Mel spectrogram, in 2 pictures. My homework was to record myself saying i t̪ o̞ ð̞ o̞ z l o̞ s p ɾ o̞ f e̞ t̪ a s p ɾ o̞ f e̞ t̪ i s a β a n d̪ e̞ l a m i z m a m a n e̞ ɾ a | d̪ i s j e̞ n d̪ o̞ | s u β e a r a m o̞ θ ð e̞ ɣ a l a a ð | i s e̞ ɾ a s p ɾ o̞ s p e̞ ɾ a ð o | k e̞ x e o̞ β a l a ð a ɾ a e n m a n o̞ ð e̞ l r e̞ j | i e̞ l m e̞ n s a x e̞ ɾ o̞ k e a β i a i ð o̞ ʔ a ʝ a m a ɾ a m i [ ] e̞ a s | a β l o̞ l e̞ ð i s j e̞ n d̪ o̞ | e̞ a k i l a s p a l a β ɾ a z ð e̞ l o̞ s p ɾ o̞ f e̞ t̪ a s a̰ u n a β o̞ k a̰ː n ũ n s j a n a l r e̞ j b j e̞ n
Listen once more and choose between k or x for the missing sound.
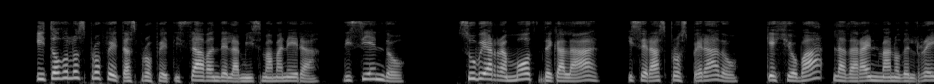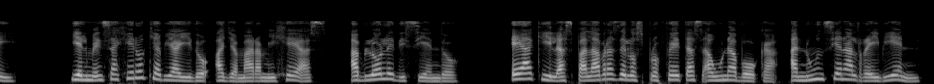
x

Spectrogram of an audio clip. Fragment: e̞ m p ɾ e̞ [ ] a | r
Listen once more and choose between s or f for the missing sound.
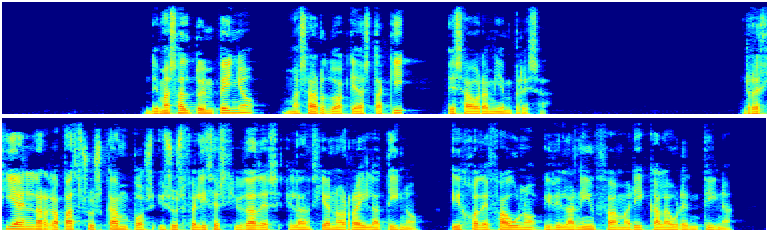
s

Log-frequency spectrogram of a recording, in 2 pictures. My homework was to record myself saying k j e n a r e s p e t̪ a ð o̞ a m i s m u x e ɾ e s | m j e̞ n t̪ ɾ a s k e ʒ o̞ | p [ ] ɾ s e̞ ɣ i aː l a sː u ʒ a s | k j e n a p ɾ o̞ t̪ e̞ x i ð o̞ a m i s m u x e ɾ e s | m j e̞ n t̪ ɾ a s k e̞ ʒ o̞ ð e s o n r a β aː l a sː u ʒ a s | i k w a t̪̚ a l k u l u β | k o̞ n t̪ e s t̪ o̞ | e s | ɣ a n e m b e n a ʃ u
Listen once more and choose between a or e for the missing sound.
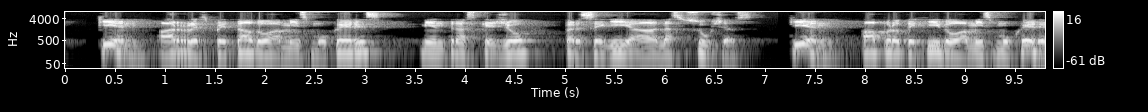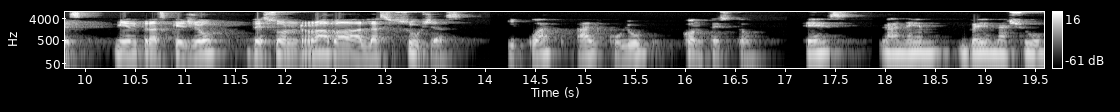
e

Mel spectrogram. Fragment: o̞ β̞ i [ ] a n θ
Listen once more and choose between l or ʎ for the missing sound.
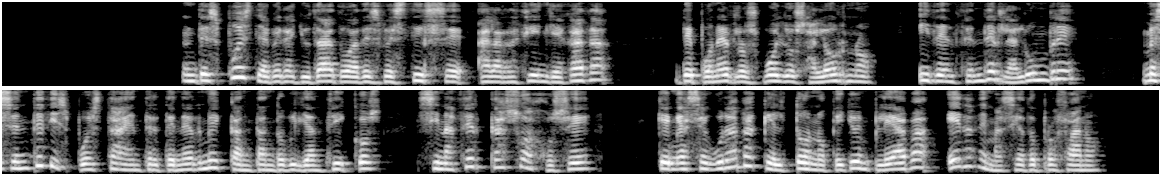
ʎ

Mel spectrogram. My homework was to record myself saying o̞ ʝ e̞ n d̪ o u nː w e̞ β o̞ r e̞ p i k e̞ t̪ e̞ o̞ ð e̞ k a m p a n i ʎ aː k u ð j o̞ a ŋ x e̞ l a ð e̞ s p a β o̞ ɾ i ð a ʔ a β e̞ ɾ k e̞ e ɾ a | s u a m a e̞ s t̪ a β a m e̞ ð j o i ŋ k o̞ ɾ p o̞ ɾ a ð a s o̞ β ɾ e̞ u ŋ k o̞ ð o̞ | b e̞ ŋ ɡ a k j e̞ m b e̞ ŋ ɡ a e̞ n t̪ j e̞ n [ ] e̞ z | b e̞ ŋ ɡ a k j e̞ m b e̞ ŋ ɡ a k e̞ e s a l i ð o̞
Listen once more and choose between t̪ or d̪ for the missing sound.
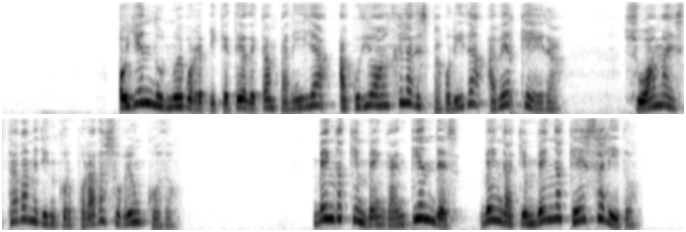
d̪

